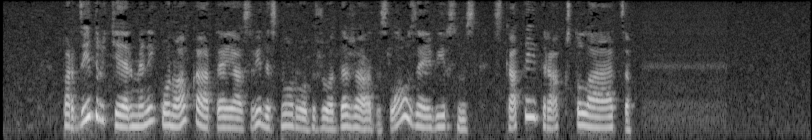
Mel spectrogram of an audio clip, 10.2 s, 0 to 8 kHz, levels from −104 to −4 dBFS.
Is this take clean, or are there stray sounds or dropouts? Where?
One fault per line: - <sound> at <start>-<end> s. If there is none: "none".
none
